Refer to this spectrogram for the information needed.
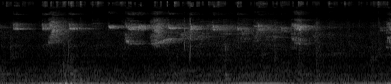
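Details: A lovebird colony used as a lure for silent birds; overlapping high twitters and squeaky chirps repeat steadily throughout, with a low droning hum in the background.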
